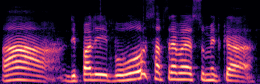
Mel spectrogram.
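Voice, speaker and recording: Guy doing a chill live stream, reads comments out slow, teases people, keeps coughing, kinda high voice. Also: sharp tone. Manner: slow, playful teasing banter with frequent coughs. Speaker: live-stream host reading viewer comments. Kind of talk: casual live-stream chat.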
